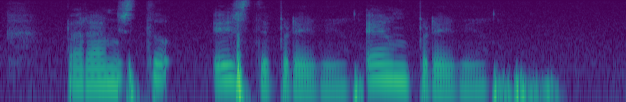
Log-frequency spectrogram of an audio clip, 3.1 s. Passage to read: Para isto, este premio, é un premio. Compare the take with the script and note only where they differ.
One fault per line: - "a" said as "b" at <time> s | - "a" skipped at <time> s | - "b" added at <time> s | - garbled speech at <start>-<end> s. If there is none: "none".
none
